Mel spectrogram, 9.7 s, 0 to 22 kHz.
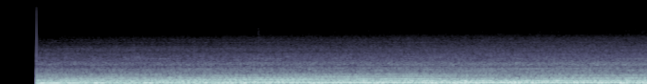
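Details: Audi A5 B8 driving: deep, steady drone in the cabin, low rumble of a bad front right wheel bearing, heard before its replacement. Cause suspected, not confirmed.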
